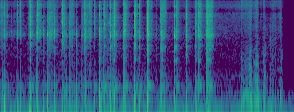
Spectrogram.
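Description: Fingernails tap and scratch the sides and top of an opened, hollow aluminum root beer can, making a quick run of sharp, bright clicks over a low, hollow tone. After about three seconds the tapping gives way to softer scratching that fades out.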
